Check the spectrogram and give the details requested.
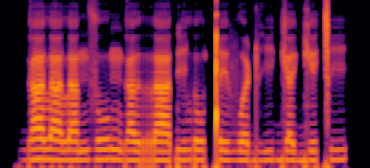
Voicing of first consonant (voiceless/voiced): voiced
